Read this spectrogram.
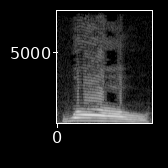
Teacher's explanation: there's a w sound at the beginning of that but there's also a hidden W sound at the end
